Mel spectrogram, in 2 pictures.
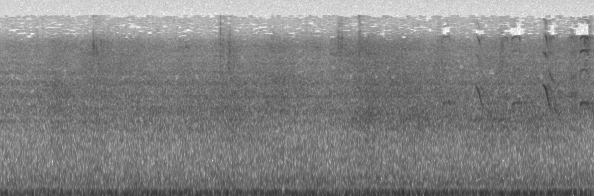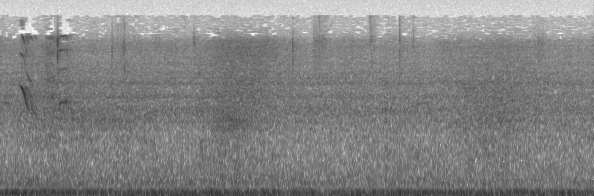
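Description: Double-stacked container freight train rolling slowly past, a steady low rumble of wagons on the rails, with a few brief high squeaks about four to five seconds in.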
